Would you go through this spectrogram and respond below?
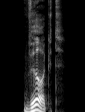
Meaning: inflection of würgen: 1. third-person singular present 2. second-person plural present 3. plural imperative
- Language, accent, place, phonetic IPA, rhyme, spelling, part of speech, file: German, Germany, Berlin, [vʏʁkt], -ʏʁkt, würgt, verb, De-würgt.ogg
